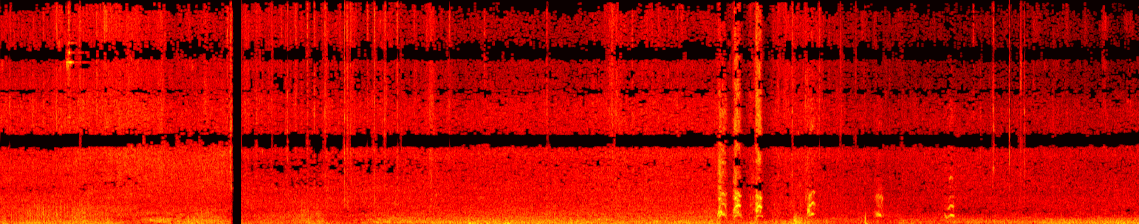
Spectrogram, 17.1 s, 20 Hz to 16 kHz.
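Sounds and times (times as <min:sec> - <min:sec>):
wind: 0:00.0 - 0:17.0
dog barking: 0:10.8 - 0:11.5, 0:12.1 - 0:12.3, 0:13.1 - 0:13.3, 0:14.2 - 0:14.4.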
